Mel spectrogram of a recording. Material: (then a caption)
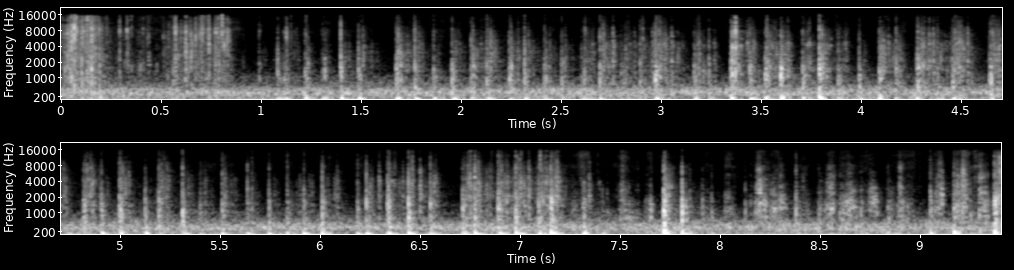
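Cardboard. The back face of a flat cardboard chocolate box is tapped and scratched with the fingertips and nails. Rapid, irregular, dull taps sit over a steady low, papery scratching, mostly low in tone with very little high end. The taps grow denser and louder in the second half.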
